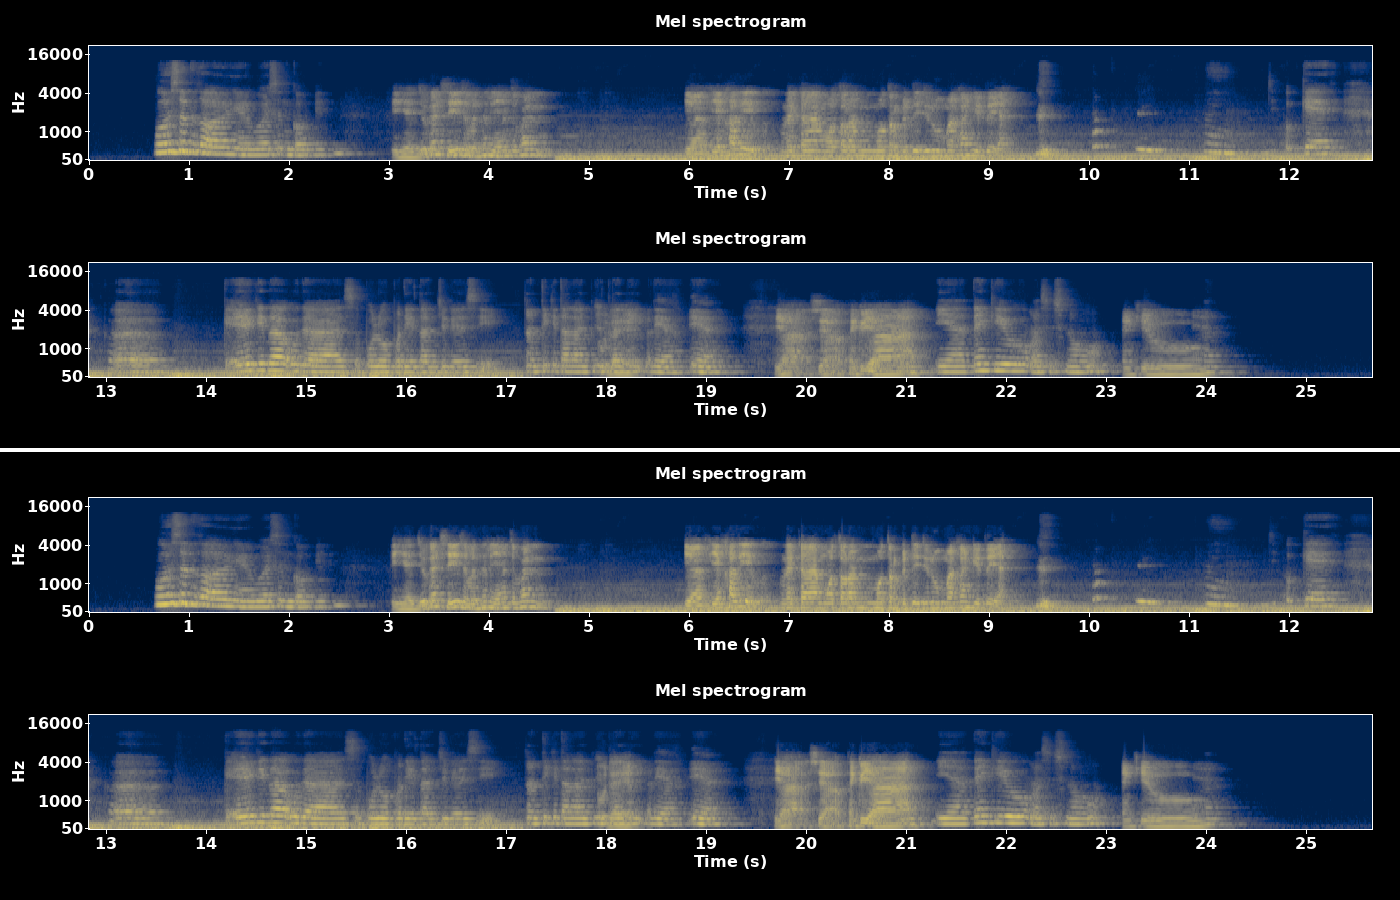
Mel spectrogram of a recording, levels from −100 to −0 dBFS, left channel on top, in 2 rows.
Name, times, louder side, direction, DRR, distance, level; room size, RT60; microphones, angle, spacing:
voice 1, 0.7-2.5 9.5-9.6 10.5-10.7 11.2-12.7 13.0-13.6 14.2-16.9 17.2-19.1 20.9-22.9 23.9-24.1, right 2 dB, 50° left, 0 dB, 0.6 m, -28 dB
voice 2, 3.0-4.7 6.0-9.2 17.9-18.3 19.7-21.1 23.2-24.0, right 3 dB, 65° right, 5 dB, 0.4 m, -27 dB
sound 1, 4.6-17.2, equal, 15° left, 1.4 m, -30 dB
4.6 x 2.2 x 2.3 m, 0.63 s
head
